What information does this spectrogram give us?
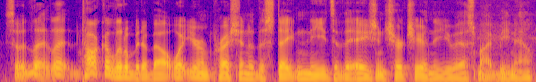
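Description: A man's voice: fairly low pitch, fast talker, gravelly, darkish tone, no room sound. A man hosting a podcast interview as a seminary professor, talking in a friendly, easygoing way and often restarting his phrases.

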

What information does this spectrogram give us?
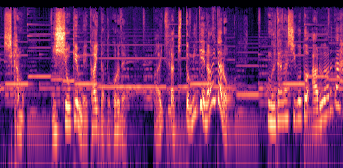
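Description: A woman's voice: mid-range voice, very animated, normal speed, over music, close to an everyday voice. A woman playing a whiny, self-important young male office worker in a comedic radio drama, full of grumbles and excuses. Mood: grumbling.

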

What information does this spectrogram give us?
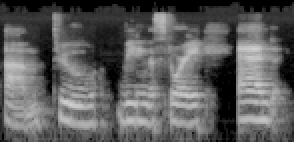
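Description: A woman whose first language is Japanese, speaking as an author guest in an interview, thoughtful and hesitant with fillers and soft laughs. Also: on the low side, flat delivery, slow pace, gravelly. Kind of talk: casual interview answers.

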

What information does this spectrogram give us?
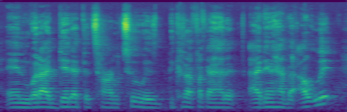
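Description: A man in his thirties from Long Island tells his life story in an oral history interview, candid and reflective. His voice sits at an everyday middle pitch, with a faint hiss of background noise in the office. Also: steady tone, very fast, a little mellow. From Long Island, New York. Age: 30s. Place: office indoors.

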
